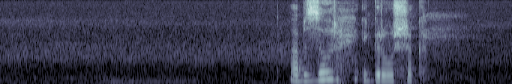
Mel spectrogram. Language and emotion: Russian, sad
